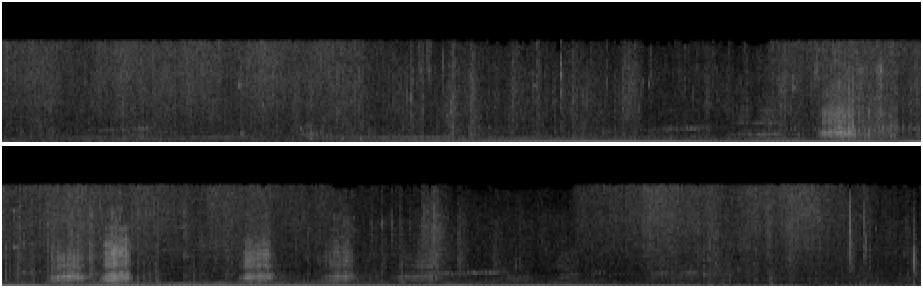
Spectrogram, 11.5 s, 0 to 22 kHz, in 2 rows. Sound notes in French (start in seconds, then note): 4.0 Corbeau croassant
